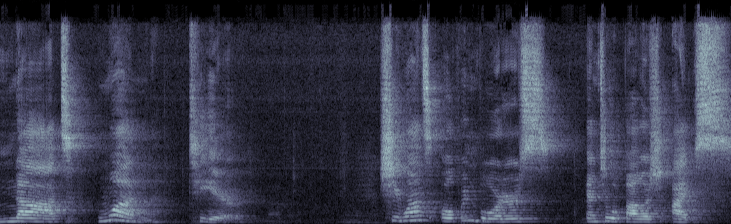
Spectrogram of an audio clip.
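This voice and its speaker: Noticeable background noise sits behind a voice with a New York accent. The pace is very slow, with long, frequent pauses and ordinary pitch variation. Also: woman, fairly high pitch for a woman. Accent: New York City. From East Bronx, New York. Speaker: congressional candidate. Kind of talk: campaign speech.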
